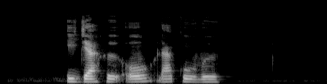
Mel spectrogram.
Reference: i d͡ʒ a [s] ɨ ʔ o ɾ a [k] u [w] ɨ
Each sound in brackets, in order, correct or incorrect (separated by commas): incorrect, correct, incorrect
